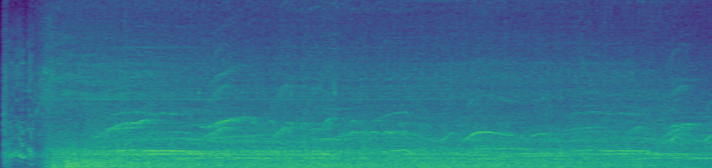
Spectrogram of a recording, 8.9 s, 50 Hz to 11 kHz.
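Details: 2020 Ford F-350 Super Duty diesel after fuel filter change and six key-cycle primes: engine catches within a second and settles into steady, even idle with no stumbles or knocks; healthy, no leaks.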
